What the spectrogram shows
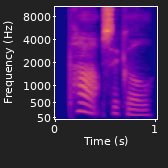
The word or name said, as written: popsicle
